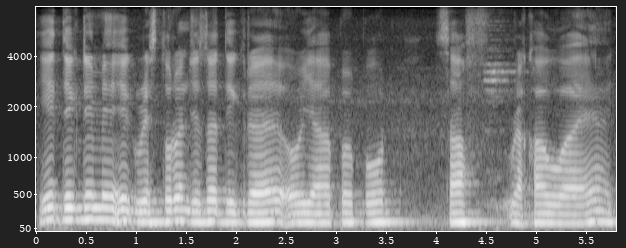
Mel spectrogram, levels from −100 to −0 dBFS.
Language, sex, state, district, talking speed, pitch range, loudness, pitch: Hindi, male, Meghalaya, West Garo Hills, 155 wpm, 125-140 Hz, -14 LUFS, 130 Hz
